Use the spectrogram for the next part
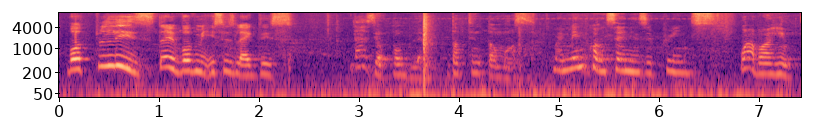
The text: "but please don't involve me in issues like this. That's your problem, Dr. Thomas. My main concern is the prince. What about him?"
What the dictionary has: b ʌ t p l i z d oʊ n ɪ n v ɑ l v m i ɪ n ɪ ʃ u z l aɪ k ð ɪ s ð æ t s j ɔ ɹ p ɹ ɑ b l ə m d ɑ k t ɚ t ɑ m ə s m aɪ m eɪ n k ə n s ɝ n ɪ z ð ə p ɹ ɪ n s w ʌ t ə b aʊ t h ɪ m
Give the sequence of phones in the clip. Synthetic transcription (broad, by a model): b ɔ t p l i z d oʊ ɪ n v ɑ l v m i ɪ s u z l aɪ k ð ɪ s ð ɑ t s j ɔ p ɹ ɑ b l ə m d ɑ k t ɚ t ɑ m ə s m aɪ m eɪ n k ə n s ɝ n ɪ z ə p ɹ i n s w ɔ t ə b aʊ t h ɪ m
